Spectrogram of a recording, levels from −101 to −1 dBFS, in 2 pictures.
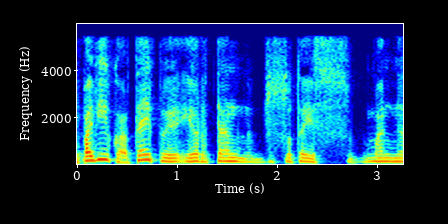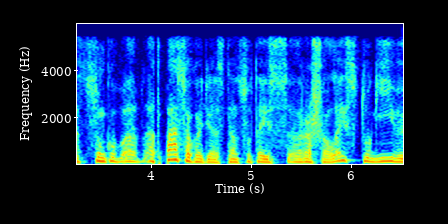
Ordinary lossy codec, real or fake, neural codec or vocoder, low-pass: MP3, 48 kbps; real; none; 5.4 kHz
